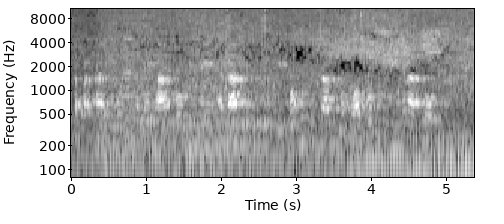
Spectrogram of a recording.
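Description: A woman talks loudly outdoors nearby.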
